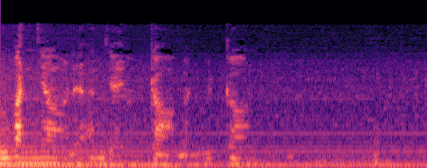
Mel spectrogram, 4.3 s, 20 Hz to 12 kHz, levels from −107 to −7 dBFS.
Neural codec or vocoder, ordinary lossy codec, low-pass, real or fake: none; AAC, 64 kbps; 7.2 kHz; real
